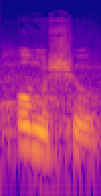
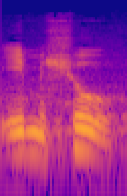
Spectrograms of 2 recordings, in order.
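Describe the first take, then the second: First: The word begins with a u vowel. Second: The word begins with an i vowel. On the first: The speaker calls it wrong. "bukan umshu" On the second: The speaker calls it right. "Jadi imshu"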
